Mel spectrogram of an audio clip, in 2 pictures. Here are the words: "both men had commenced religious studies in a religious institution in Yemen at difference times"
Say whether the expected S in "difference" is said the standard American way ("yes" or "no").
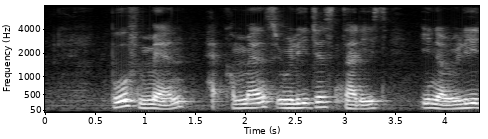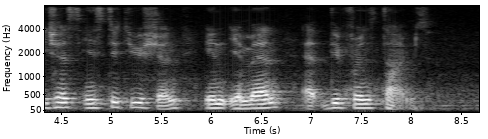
no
